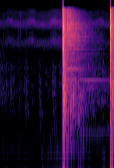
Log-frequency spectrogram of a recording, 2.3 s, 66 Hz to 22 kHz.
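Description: One shot from a SIG P220 .45 ACP pistol about a second in, after a quiet pause. The report is sharp and dies away over most of a second.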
